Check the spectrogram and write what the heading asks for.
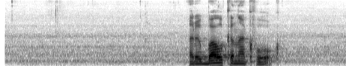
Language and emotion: Russian, neutral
